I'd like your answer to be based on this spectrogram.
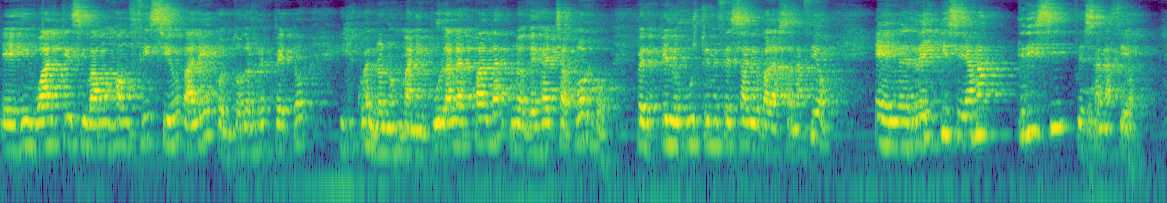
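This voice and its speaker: A woman talks at a fairly quick pace and medium pitch with lively intonation. Audible room echo and noticeable background noise surround her. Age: 60s. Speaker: yoga teacher and reiki master. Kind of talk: interview conversation.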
